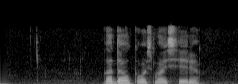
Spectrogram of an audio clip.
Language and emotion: Russian, neutral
